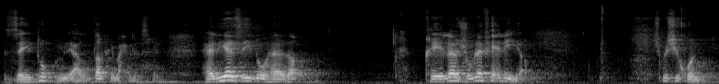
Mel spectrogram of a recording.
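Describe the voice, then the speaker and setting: A man with a Moroccan Arabic accent teaching Arabic grammar in a classroom lecture. He asks questions and answers them himself, and drags out his examples slowly. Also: mid-range voice, big pitch swings, darkish tone. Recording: echoey room.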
